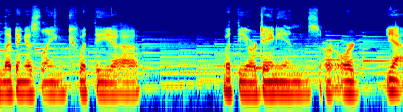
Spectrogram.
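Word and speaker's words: Ordonians: as Link with the Ordanians or yeah, I think Ordanians is the correct way to say it.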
